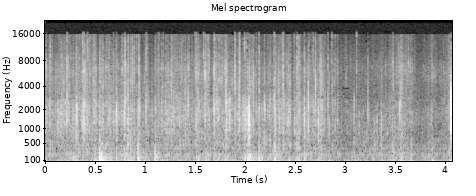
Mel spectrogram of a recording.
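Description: Flat plastic sequin fabric is rubbed and scratched with plastic finger-massager tools worn on the fingers, giving a steady crinkly, scratchy rustle. A bassy thump stands out near the start, and there are brief brighter scrapes around the two-second mark and at the very end.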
